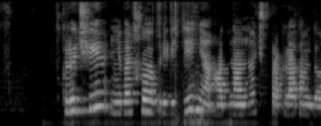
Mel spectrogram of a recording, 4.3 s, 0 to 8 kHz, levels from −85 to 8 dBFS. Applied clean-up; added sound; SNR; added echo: neural mask model RNNoise.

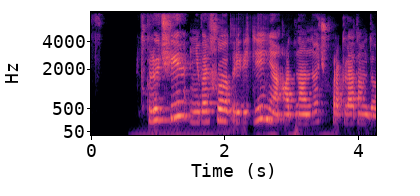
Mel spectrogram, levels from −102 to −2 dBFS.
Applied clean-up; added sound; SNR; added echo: neural mask model Resemble Enhance denoiser.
